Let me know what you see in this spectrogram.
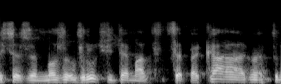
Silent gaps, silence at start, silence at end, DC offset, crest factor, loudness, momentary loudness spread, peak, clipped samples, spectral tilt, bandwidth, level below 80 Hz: none; 0 s; 0 s; under 0.1%; 14 dB; -18 LUFS; 5 LU; -4 dBFS; under 0.1%; -6.5 dB/octave; 8 kHz; -52 dBFS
